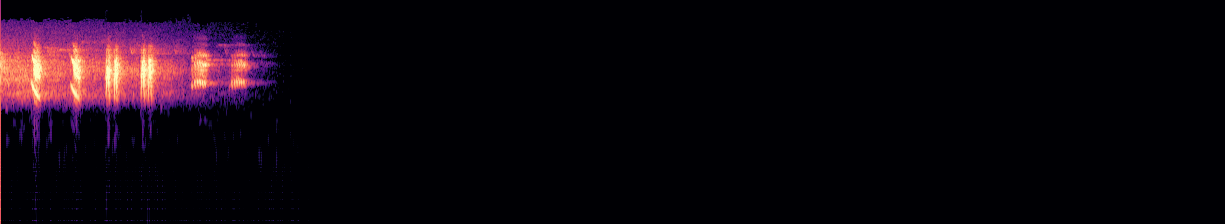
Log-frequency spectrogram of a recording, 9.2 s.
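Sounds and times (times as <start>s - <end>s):
Eurasian reed warbler singing: 0.0s - 1.9s.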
